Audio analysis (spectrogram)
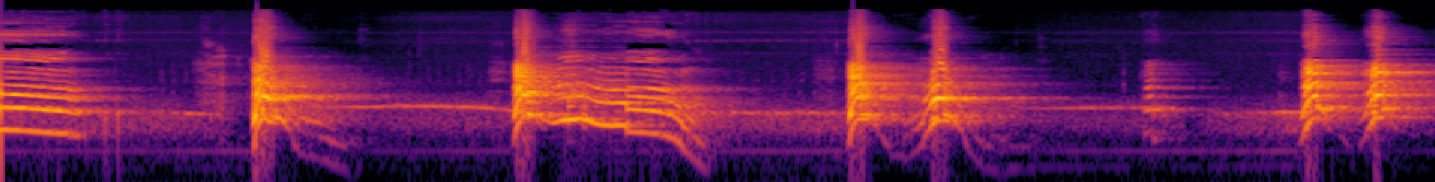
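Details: Pet dog Cooper reacting with confusion to an owner's odd whistling: a steady thin whistle tone is answered by descending howls and short barking yips, about four bursts in under ten seconds.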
